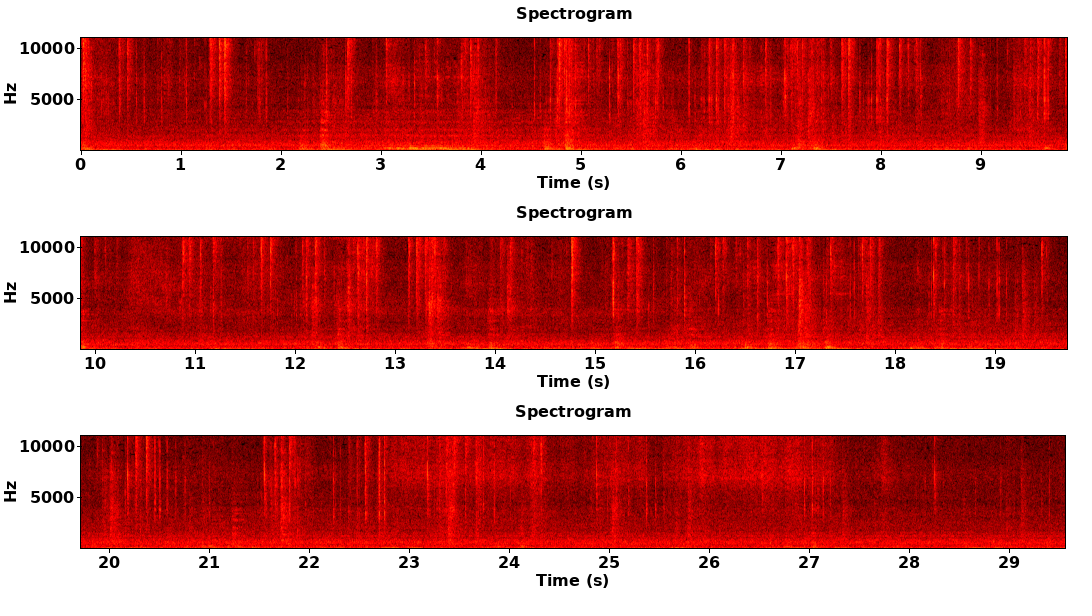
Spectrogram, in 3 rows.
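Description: KiHa 40 diesel railcar running on the line, heard from inside the car: a steady rumble of wheels on rails with scattered clicks and knocks.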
